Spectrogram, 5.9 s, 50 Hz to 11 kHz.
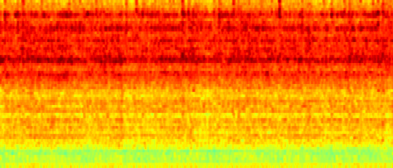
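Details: Poulan 525 chainsaw after carburetor gasket leaks repaired, revving high with no load, tach attached; screaming revs with faint uneven flutter at top end as the carb governor kicks in; owner wonders about a coil rev limiter: governor surge.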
